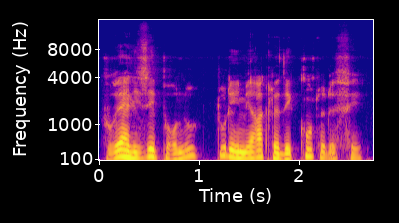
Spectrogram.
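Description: A man's voice: mid-range voice, a little fast, mellow, lightly acted. A man reading a sweet coaxing young woman. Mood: affectionate. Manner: coaxing, fond.

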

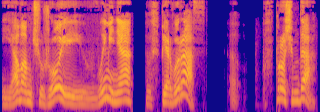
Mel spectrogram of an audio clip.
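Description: A woman's voice: lowish voice, big pitch swings, takes it slowly, fairly bright tone, breathy edge, dry recording, studio quality, heavily acted. A woman reading the part of an apologetic, hesitant 60-year-old retired male accountant.

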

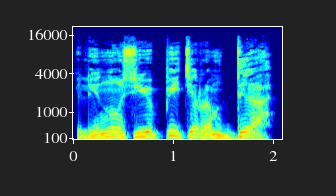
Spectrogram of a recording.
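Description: A man's voice: mid-range voice, lively intonation, takes it slowly, darkish tone, breathy edge, voice pushed up. A man voicing an indignant young lord who exclaims and threatens a cheat.

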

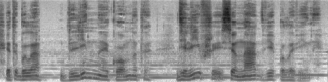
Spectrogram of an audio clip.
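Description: A man with a lowish, somewhat dark voice narrates an audio drama in the first person, reading scripted literary prose. Faint music plays in the background.

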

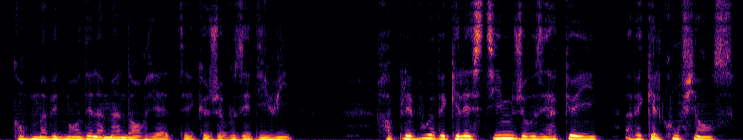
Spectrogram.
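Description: A man reading the part of a gentle older mother, a countess, pleading affectionately with her future son-in-law. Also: medium pitch, husky, voice pushed up. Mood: insistent. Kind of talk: audiobook character reading.

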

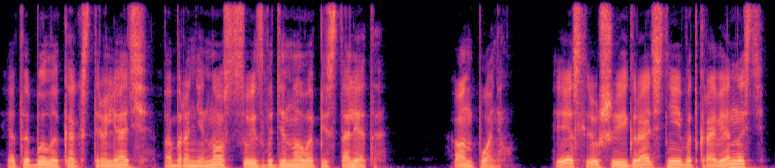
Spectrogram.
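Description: A man reading an audiobook in a measured, even storytelling manner. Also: on the low side, no room sound, studio quality. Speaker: audiobook narrator. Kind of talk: scripted narration.

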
